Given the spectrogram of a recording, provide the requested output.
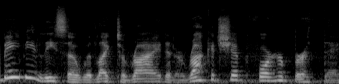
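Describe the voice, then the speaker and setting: At a moderate pace, a man uses a put-on character voice at a medium pitch with very wide pitch swings. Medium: read story.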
